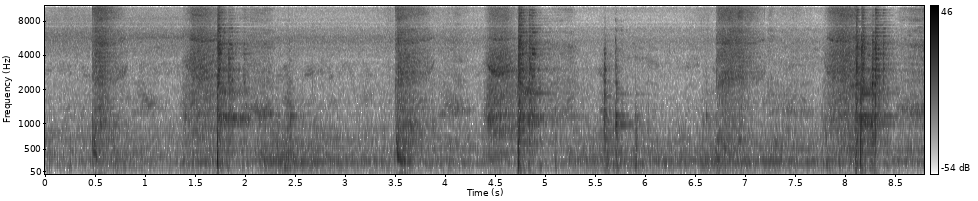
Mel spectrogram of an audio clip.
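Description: A barbell loaded with 315 lb of weight plates is deadlifted for repeated reps. The plates touch down with a metal clink three times, about every three seconds, between the lifter's loud, forceful breaths.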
